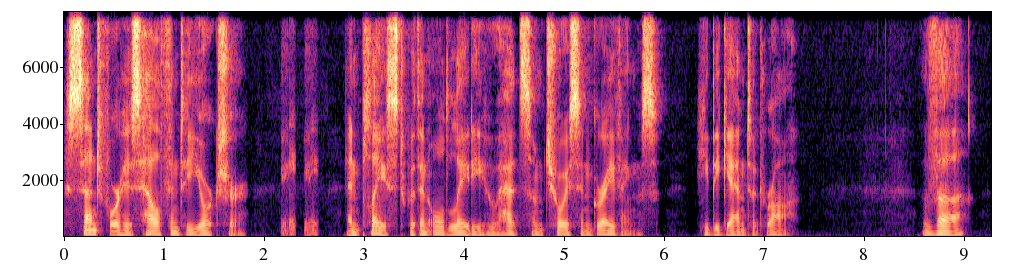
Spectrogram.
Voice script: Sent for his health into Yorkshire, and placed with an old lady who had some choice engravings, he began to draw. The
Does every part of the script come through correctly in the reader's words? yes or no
yes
